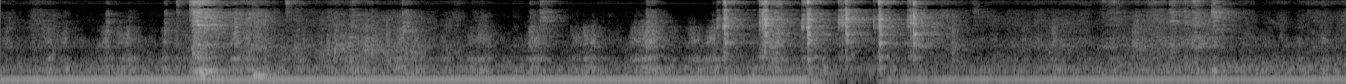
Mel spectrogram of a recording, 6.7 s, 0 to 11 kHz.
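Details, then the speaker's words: 52in Evergo hugger ceiling fan, loud at lower speed, running on high speed. Smooth steady low hum with only faint light ticks and no rattle or grinding; it is fairly quiet at high speed. "all right in high speed it's pretty quiet"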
